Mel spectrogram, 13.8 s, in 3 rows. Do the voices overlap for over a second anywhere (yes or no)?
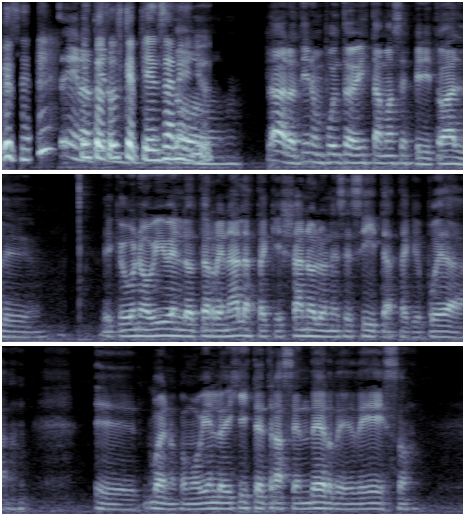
yes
